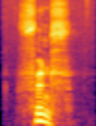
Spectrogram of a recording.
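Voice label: "fünf", German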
